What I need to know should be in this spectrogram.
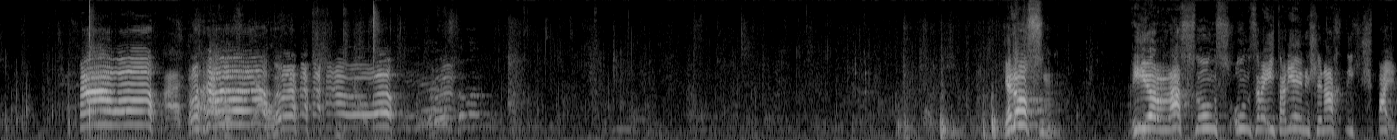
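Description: A middle-aged man speaks loudly and with animation, addressing a crowd.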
